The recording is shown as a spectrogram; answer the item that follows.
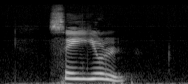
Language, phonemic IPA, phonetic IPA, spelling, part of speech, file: Tamil, /tʃɛjːʊɭ/, [se̞jːʊɭ], செய்யுள், noun, Ta-செய்யுள்.ogg
- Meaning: 1. stanza, verse 2. poem 3. commentary 4. action 5. cultivated field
